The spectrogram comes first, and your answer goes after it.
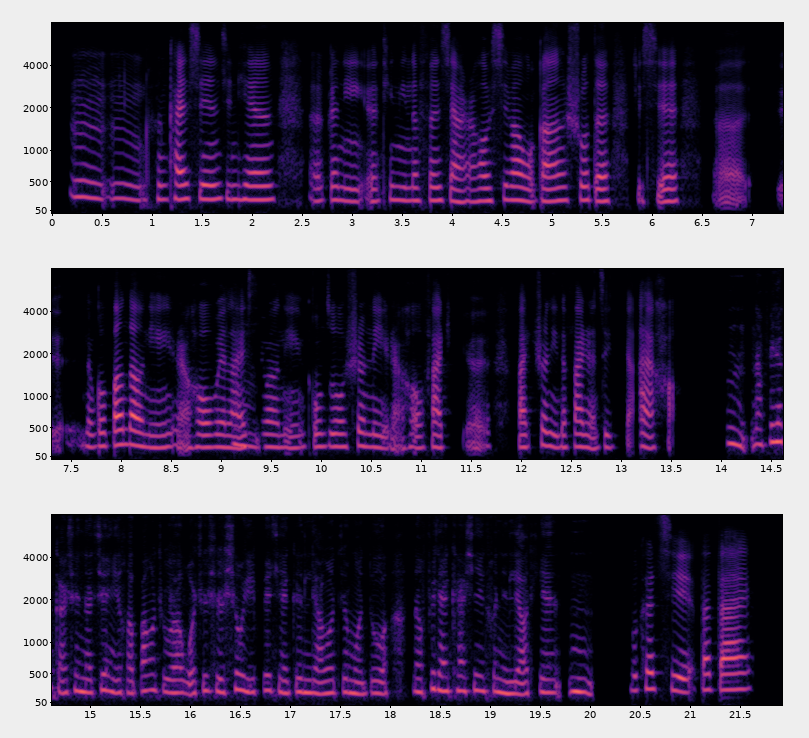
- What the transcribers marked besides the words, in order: none
- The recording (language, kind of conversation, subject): Chinese, advice, 如何在繁忙的工作中平衡工作与爱好？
